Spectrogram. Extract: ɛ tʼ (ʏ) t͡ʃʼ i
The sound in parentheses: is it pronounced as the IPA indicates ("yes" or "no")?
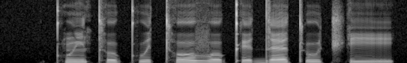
no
